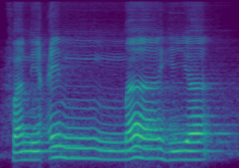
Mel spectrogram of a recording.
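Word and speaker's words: فنعما هي: Contoh berikutnya, fani'imma hiya. Jika waqaf, cara membacanya menjadi fani'imma hi. Hi-nya dipanjangkan.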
